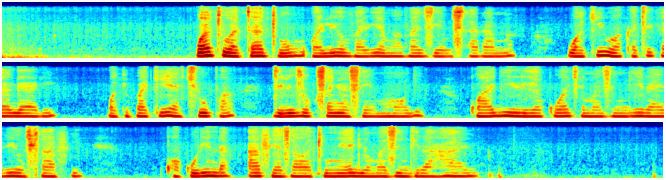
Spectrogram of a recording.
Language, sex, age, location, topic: Swahili, female, 18-24, Dar es Salaam, health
